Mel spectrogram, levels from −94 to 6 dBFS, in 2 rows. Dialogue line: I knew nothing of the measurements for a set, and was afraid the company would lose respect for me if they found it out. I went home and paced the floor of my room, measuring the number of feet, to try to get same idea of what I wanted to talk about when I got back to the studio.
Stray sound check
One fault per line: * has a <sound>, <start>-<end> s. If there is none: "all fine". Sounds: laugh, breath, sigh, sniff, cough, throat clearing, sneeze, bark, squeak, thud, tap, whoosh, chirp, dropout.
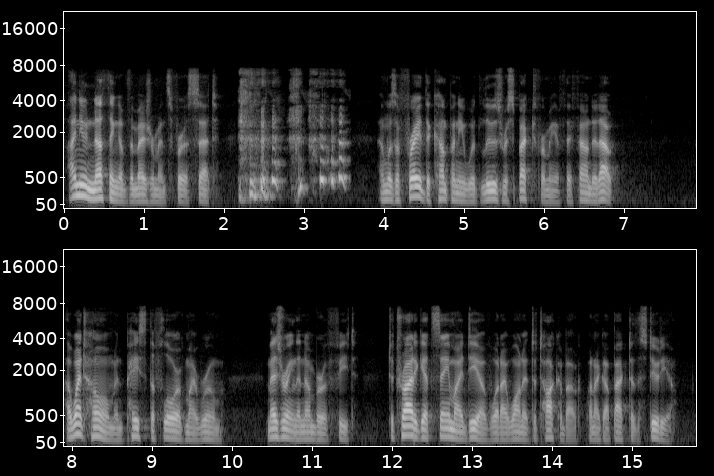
* has a laugh, 2.2-3.6 s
